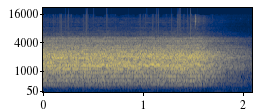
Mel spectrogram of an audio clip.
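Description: A loud, steady hiss of static-like noise that fades out near the end.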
